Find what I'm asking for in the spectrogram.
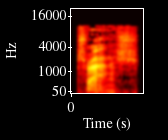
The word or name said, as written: trash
